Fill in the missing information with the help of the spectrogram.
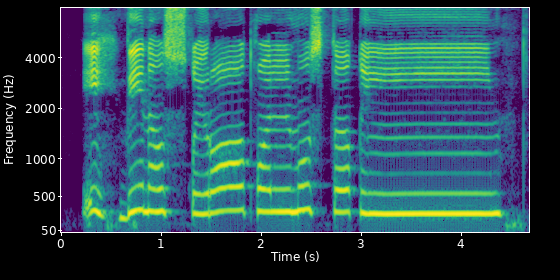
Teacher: لفظ صراط میں را کے اوپر زبر آ رہا ہے، لہٰذا صراط میں را کو موٹا پڑھیں گے۔ اہدنا میں نون مفتوح کے بعد الف مدہ آ رہا ہے، لہٰذا اس کو ایک الف کی مقدار کھینچ کر پڑھیں گے، جیسے اہدنا۔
